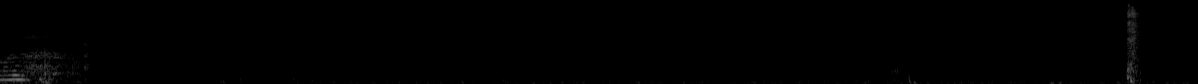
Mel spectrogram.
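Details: Young cat playing with a stuffed mouse toy makes a small, soft sneeze.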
